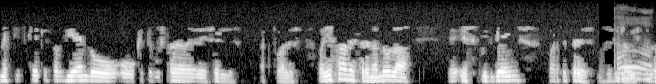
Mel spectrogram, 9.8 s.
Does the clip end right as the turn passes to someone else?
Yes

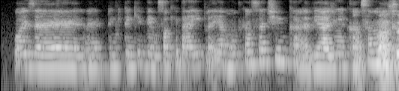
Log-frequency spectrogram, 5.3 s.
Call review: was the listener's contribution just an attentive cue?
No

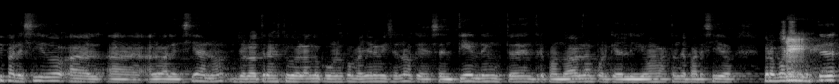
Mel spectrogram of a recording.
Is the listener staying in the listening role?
Yes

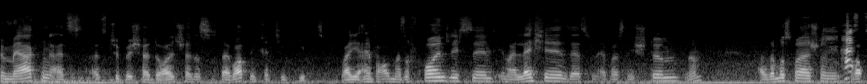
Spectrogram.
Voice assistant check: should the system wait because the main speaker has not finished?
No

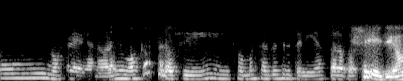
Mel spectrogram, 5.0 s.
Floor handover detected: Yes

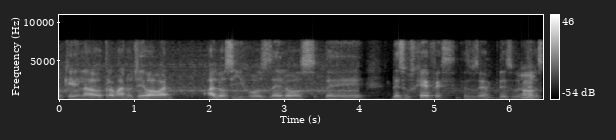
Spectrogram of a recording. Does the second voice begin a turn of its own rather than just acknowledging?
No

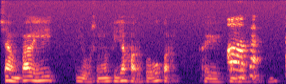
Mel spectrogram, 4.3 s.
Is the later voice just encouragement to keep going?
No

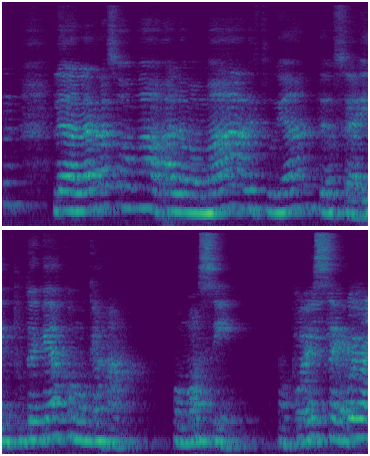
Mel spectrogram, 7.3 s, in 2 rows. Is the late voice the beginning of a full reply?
Yes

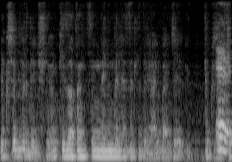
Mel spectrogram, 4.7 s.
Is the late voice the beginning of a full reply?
Yes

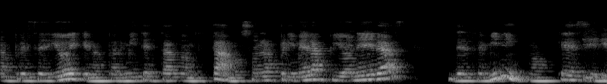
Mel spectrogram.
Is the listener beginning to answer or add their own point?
Yes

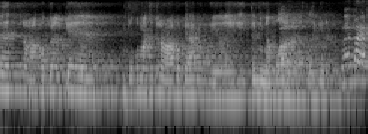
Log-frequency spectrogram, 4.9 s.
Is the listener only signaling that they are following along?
No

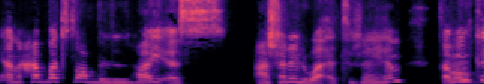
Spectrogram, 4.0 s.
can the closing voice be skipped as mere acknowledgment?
Yes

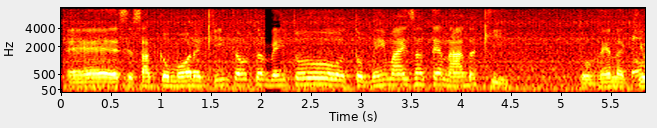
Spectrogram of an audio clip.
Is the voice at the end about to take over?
Yes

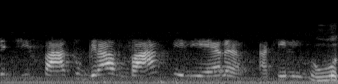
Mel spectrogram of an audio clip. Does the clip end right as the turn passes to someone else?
Yes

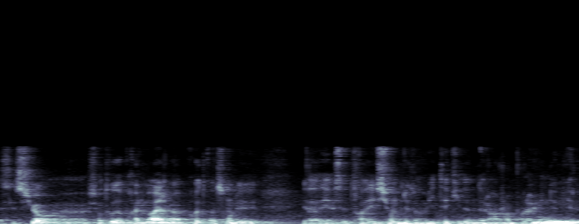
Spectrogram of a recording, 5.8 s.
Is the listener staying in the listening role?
No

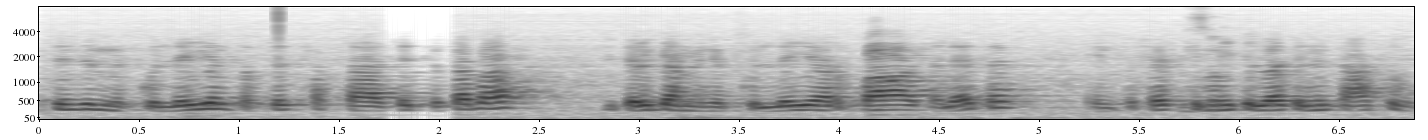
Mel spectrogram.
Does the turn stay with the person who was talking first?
Yes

